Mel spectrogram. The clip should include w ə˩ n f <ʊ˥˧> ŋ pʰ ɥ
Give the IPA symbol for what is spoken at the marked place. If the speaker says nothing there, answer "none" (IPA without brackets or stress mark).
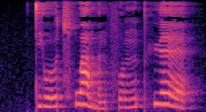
ʊ˧˥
